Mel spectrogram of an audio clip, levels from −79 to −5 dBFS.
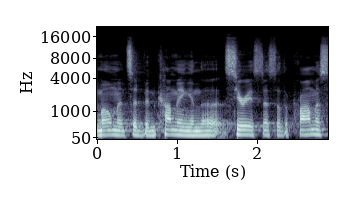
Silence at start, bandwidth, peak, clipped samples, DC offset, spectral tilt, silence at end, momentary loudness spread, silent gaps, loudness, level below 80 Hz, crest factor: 0 s; 15.5 kHz; -4 dBFS; under 0.1%; under 0.1%; -5 dB/octave; 0 s; 5 LU; none; -19 LUFS; -54 dBFS; 16 dB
